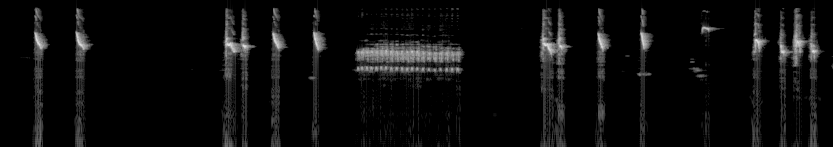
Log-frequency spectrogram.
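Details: Golden-fronted leafbird singing: sharp, clean downslurred notes spaced irregularly, with a buzzy, rapidly pulsed phrase lasting over a second near the middle, then more quick chips and a short high whistle; quiet background.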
